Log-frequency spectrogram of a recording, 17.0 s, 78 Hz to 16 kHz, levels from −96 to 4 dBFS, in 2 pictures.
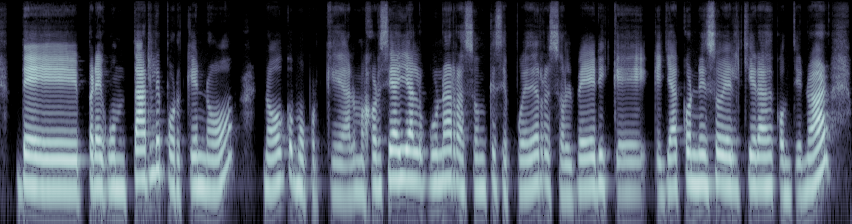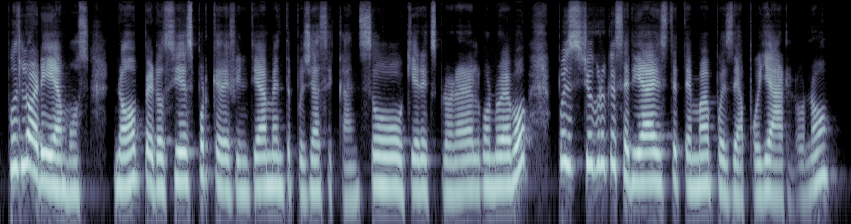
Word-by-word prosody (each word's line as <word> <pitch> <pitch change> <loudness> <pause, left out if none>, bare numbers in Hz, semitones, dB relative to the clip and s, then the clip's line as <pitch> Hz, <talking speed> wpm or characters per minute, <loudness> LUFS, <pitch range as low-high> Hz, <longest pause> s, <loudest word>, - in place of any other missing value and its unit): de 180 -2 +5
preguntarle 195 - +2
por 195 -8 -5
qué 195 0 -1
no, 190 - -1 0.2
¿no? 190 +2 -1
Como, 195 -6 -2
por 175 +1 -15
que 170 -4 -9
a 160 - -5
lo 170 - -7
mejor 185 +2 -3
si 225 - +2
hay 225 0 +5
alguna 215 0 +1
razón 185 -2 -4
que 205 - -8
se 180 - -9
puede 180 +2 -3
resolver 185 -1 -2
y 200 - -3
que 170 -2 -7
que 170 - -9
ya 185 +2 -1
con 205 +1 +1
eso 205 +1 +1
él 190 -2 +1
quiera 195 0 +1
continuar, 180 - +1 0.3
pues 305 +1 +1
lo 320 - +7
haríamos, 190 - +4 0.3
¿no? 200 +3 +2
Pero 195 -4 +2
si 190 +5 -3
es 215 0 +2
porque 245 -3 -3
definitivamente, 190 +2 -1
pues, 170 -4 -8
ya 175 -1 -2
se 175 - -17
cansó, 180 +6 -1
quiere 180 -1 -1
explorar 175 -1 -5
algo 185 +1 -2
nuevo, 195 - +3 0.3
pues, 330 -2 +1
yo 330 -2 +2
creo 325 0 0
que 325 -1 -1
sería 210 -6 +3
este 210 +1 -2
tema, 195 -1 -2
pues, 175 -4 -4
de 170 - -4
apoyarlo, 160 -1 -5
¿no? 235 +8 -5
190 Hz, 200 wpm, -19 LUFS, 180-210 Hz, 0.3 s, lo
